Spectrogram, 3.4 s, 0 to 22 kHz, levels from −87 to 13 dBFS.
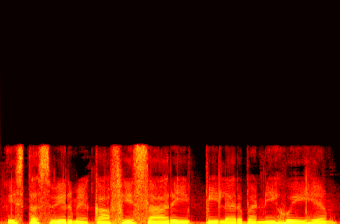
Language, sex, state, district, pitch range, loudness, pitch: Hindi, male, Jharkhand, Ranchi, 130-140 Hz, -12 LUFS, 135 Hz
